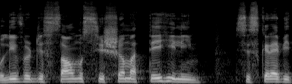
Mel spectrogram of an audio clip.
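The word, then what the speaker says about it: Tehillim: texto original, o livro de Salmos se chama Terilim. Se escreve T e H.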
